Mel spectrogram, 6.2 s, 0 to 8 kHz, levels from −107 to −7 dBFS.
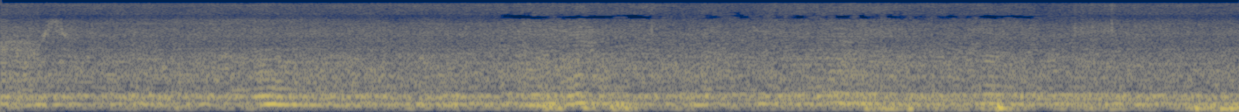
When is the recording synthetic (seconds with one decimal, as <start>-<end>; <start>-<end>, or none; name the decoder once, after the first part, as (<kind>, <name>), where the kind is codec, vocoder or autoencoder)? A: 0.0-2.5 (autoencoder, DAC-VAE); 5.4-6.2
